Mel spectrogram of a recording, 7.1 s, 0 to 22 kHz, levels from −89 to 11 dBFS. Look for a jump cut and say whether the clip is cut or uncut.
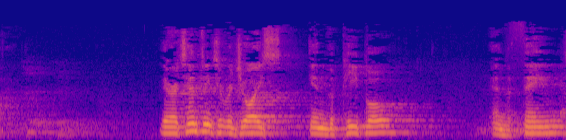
uncut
